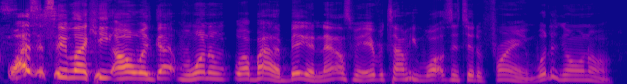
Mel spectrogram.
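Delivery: acted-out bafflement, rising high and loud; exasperated disbelief. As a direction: build into a comically fed-up outburst. Acts out baffled reaction to recurring gimmick.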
